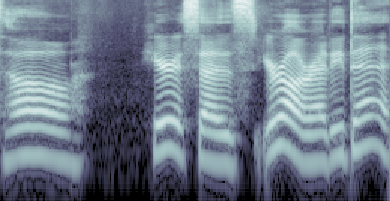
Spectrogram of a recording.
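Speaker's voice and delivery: peaceful, calm, soothing voice. Retelling a palm reader's line from a movie scene: imitating a peaceful, calm voice. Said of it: "in such a peaceful, calm way".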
